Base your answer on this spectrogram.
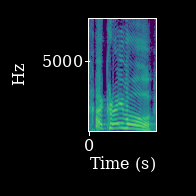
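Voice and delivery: high exclaimed greeting; hailing an acquaintance. Acted. Hooded man hails shopkeeper on arriving, high exclaimed greeting. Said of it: "raises his hands and he goes".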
